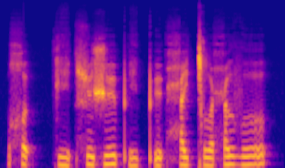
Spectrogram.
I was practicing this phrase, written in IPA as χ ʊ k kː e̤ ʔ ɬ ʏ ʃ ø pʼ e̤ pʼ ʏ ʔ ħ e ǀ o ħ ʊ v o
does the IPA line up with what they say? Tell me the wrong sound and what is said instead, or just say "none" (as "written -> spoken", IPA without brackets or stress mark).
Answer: k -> ʔ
